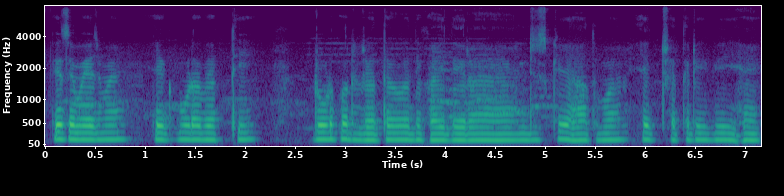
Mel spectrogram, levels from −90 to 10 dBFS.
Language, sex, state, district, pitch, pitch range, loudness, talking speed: Hindi, male, Bihar, Darbhanga, 145 Hz, 140-150 Hz, -29 LUFS, 175 wpm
